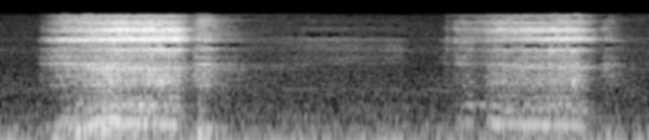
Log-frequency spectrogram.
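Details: Adult snoring recorded with the SnoreLab app: two long, loud, rasping snores on breathing in, separated by a quieter pause.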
